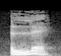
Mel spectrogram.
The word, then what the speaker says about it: lait: Lait. Un lait. Okay, so the only difference is the final thing here, D, you don't pronounce it, T, you don't pronounce it, so phonetically you only have this le.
